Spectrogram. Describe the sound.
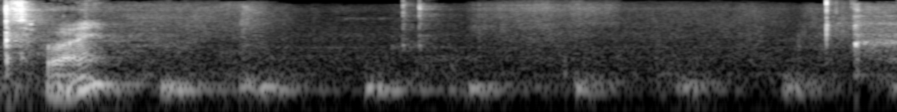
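Someone types on a computer keyboard while writing text into a web start page. The keys click quietly in an irregular run of taps, with short pauses between them.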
